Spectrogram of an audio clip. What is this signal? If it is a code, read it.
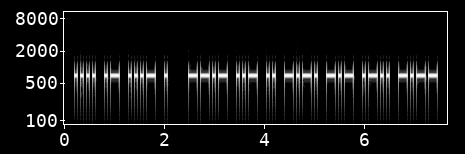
Morse code, heard as a keyed tone, about 20 wpm, 700 Hz. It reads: HAVE QUICKLY
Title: Pangram Challenge v2 - 20wpm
